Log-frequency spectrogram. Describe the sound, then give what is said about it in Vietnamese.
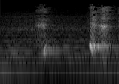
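A child bursting into tears: two brief, breathy sobs, the second louder and longer with a shaky, whimpering catch. “môi nó run lên, mắt mờ đi và nó òa lên khóc.”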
